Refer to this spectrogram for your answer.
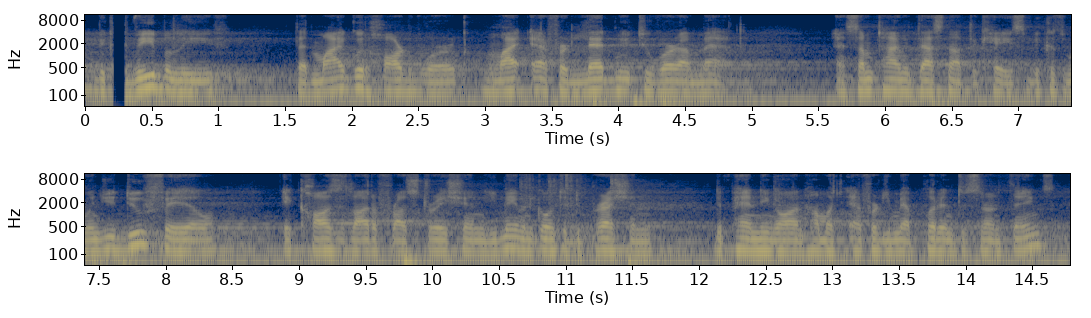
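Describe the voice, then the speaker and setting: A man's voice: mid-range voice, a little mellow, a little hiss or hum. Man speaking in a reverberant hall. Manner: conversational, with frequent restarts and "okay?" check-ins. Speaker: police chief speaking at a community event. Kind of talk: informal faith talk to a community audience. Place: Islamic center hall.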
